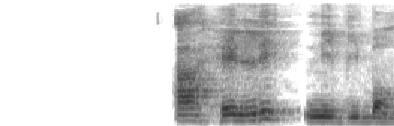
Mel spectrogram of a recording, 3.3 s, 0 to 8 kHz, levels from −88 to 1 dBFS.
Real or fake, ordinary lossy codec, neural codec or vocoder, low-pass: fake; AAC, 32 kbps; vocoder, 44.1 kHz, 128 mel bands every 256 samples, BigVGAN v2; 7.2 kHz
